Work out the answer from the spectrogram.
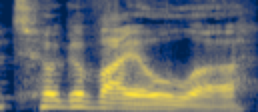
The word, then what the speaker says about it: Tagovailoa: Tugalivova? Tua Tagovailoa.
